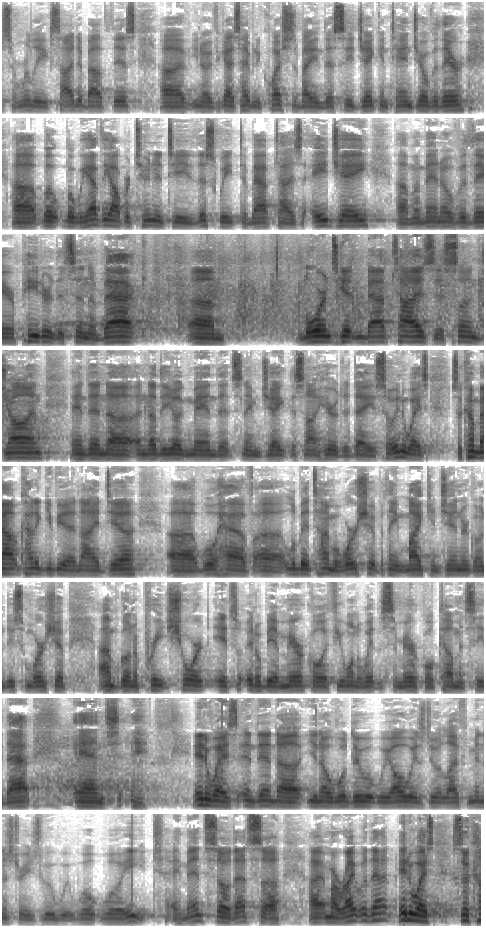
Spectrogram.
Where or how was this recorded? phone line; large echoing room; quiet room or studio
large echoing room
